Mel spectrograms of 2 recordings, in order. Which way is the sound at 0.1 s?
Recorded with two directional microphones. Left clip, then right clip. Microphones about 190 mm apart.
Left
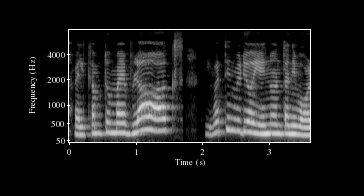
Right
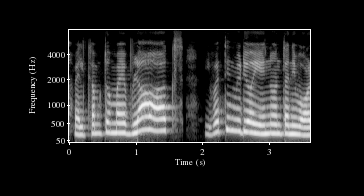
40° right (ahead or behind).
